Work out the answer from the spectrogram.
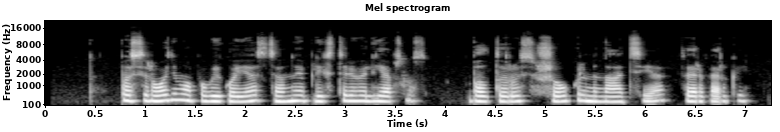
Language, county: Lithuanian, Alytus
